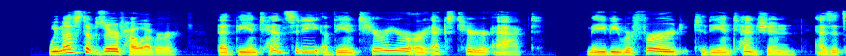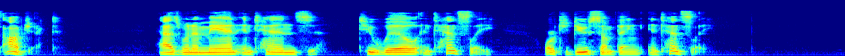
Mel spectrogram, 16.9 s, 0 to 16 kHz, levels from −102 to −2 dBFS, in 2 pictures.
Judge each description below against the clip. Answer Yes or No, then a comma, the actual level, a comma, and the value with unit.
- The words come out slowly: Yes, slow, 125 wpm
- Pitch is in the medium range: No, low, 125 Hz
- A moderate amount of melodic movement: Yes, average, 4.2 semitones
